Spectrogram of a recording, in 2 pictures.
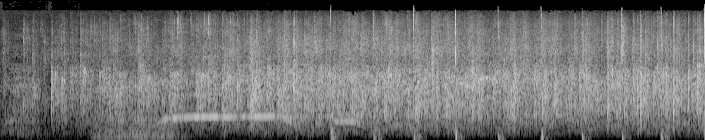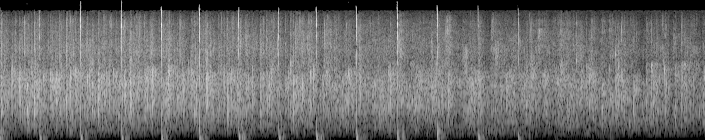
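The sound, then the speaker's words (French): A church audience stands and applauds, its steady crowd applause carrying a loud, even, rhythmic beat of unison claps throughout. “Et moi, j'aimerais qu'on se lève et qu'on acclame le Seigneur.”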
